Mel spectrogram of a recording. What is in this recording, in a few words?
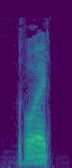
"void", English; adjectives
